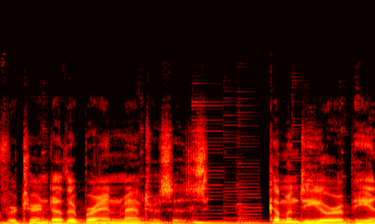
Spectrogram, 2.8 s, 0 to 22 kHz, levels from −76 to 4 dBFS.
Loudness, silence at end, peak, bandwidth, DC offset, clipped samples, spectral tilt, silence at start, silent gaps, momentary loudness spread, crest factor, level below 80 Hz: -20 LUFS; 0 s; -6 dBFS; 13 kHz; under 0.1%; under 0.1%; -5.5 dB/octave; 0 s; none; 7 LU; 14 dB; -38 dBFS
